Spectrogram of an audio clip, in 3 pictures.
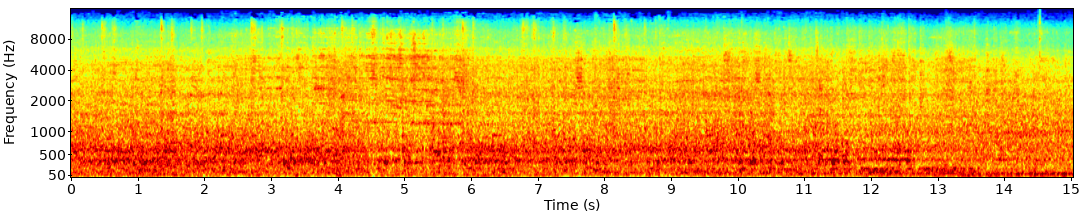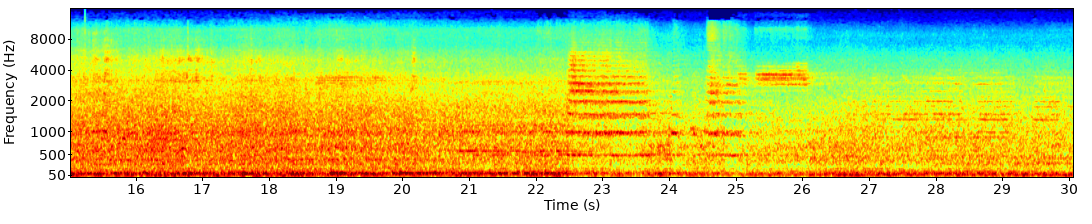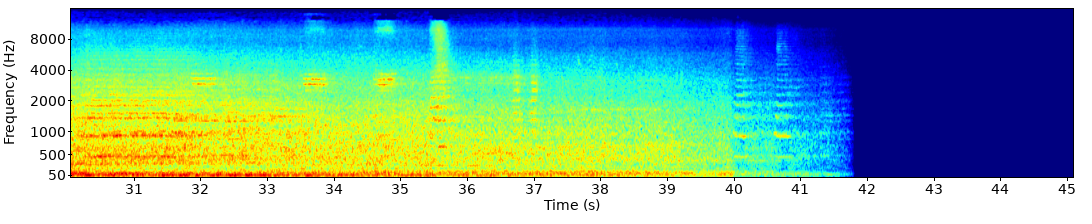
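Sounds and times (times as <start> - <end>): train wheels clattering over joints: 0.0 - 18.1
diesel train rumble: 0.0 - 40.2
train horn blasts: 22.4 - 26.2, 27.2 - 33.9, 34.7 - 36.9, 40.0 - 41.1.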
